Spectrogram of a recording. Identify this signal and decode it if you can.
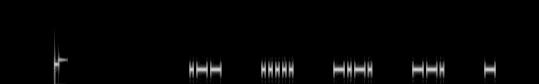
Morse code, heard as a keyed tone, about 34 wpm, spaced as for 16 wpm, 700 Hz. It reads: W5CGT
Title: USA Call Signs - 5 Characters - 4x Character Spacing - 35wpm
